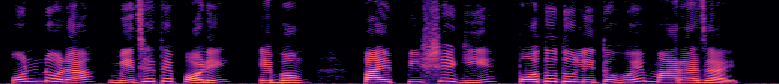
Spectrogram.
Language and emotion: Bengali, neutral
